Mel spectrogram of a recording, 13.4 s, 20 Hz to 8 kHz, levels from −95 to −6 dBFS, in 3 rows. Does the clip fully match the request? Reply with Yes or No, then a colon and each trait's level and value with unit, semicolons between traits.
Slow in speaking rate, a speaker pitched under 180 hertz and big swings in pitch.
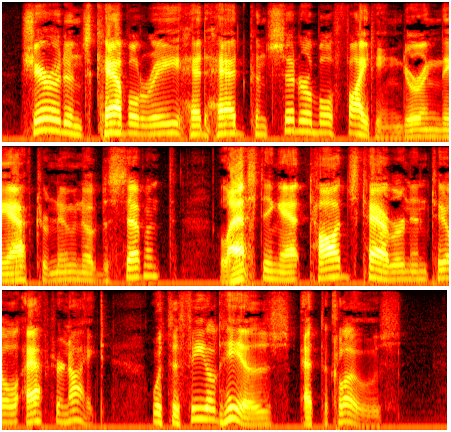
Yes: slow, 115 wpm; low, 135 Hz; wide, 6.5 semitones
